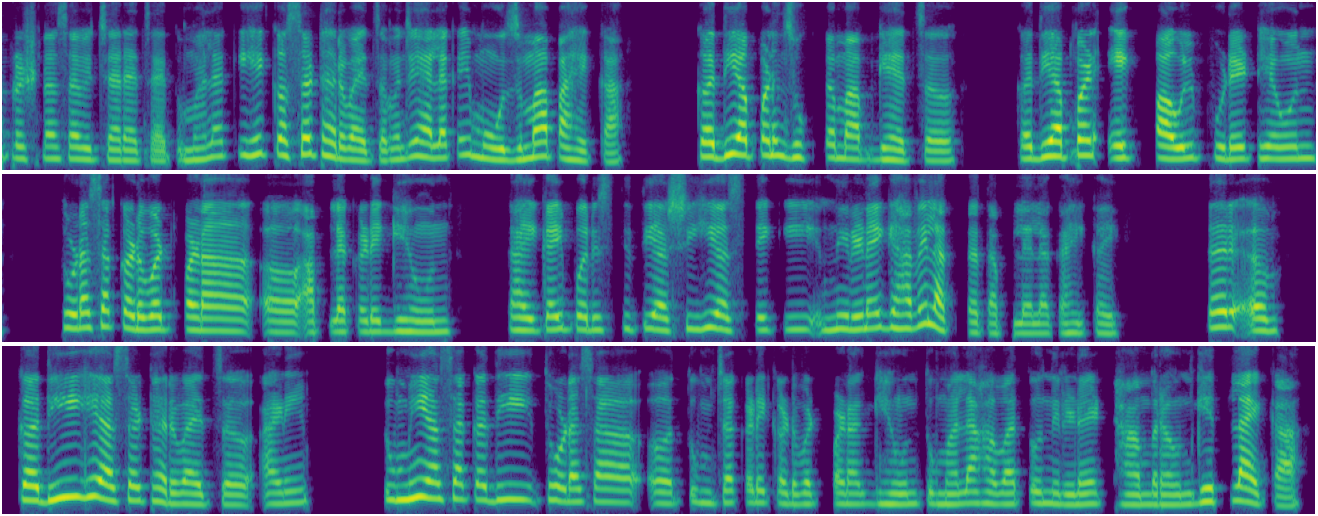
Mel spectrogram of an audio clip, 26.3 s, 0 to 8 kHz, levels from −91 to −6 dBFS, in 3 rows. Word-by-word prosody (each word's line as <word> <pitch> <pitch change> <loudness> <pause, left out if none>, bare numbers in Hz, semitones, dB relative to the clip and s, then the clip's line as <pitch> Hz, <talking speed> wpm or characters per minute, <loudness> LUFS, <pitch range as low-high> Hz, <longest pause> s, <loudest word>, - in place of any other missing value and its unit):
प्रश्न 215 -2 -5
असा 210 0 -1
विचारायचा 190 -3 -3
आहे - - -4
तुम्हाला, 200 +7 -3
की 260 +2 -7
हे 290 - +2
कसं 280 +1 +4
ठरवायचं? 195 -8 +1
म्हणजे 200 +7 -3
ह्याला 235 -3 +3
काही 275 +4 -5
मोजमाप 220 +2 +2
आहे 190 -4 0
का? 155 -1 -4 0.5
कधी 250 +3 +5
आपण 275 -1 +5
झुकतं 235 -1 -2
माप 205 -2 +1
घ्यायचं, 180 -3 -1 0.5
कधी 215 +4 +2
आपण 260 +2 +6
एक 220 +1 +2
पाऊल 210 -1 +6
पुढे 210 -1 +2
ठेवून 215 0 -1 0.4
थोडासा 265 +2 +2
कडवटपणा 230 -2 +3 0.3
अ, 195 - -5 0.2
आपल्याकडे 195 +1 -2
घेऊन 195 0 -2 0.4
काही-काही 225 +1 +2
परिस्थिती 230 +1 -4
अशीही 240 +4 0
असते, 225 -1 -1
की 230 0 -9
निर्णय 240 +2 +1
घ्यावे 260 +4 +1
लागतात 190 - -1
आपल्याला 170 0 -5
काही-काही. 170 -1 -7 0.6
तर 275 +1 +4
अ, 215 -7 +2 0.5
कधी 255 +2 +5
हे 315 0 +3
असं 255 -1 +3
ठरवायचं 185 -5 -1
आणि 195 +4 -4 0.6
तुम्ही 265 +4 +6
असा 280 -1 +2
कधी 265 +1 0
थोडासा 230 -2 0 0.3
अ, 200 0 -2
तुमच्याकडे 215 0 -5
कडवटपणा 190 0 -4
घेऊन 190 0 -4
तुम्हाला 190 +1 -2
हवा 190 -1 -2
तो 205 - -4
निर्णय 190 -1 -2
ठाम 180 -1 -3
राहून 180 0 -2
घेतलाय 235 0 +3
का? 155 -2 -2
215 Hz, 145 wpm, -21 LUFS, 190-245 Hz, 0.6 s, आपण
